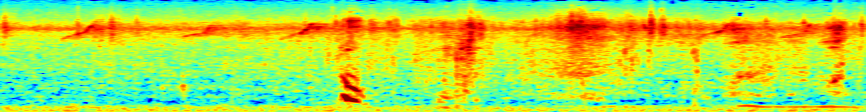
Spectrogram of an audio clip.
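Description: Macaque giving one short, loud squeal that falls in pitch, about a third of the way in, followed by a few fainter short calls. A faint high chirp repeats in the background.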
